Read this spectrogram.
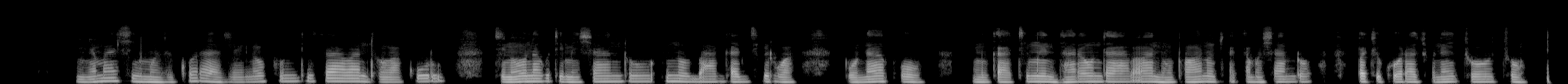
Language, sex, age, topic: Ndau, female, 18-24, education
